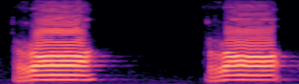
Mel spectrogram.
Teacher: জিহ্বার আগার পিঠ উপরের তালুর সাথে লাগবে লাগিয়ে মোটা আওয়াজে এরকম মোটা আওয়াজে এক আলিফ টেনে উচ্চারণ করতে হবে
